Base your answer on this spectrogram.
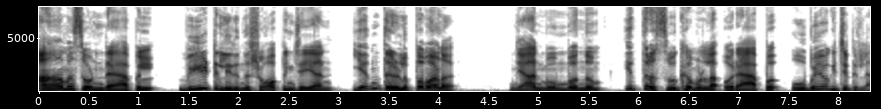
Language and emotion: Malayalam, surprised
